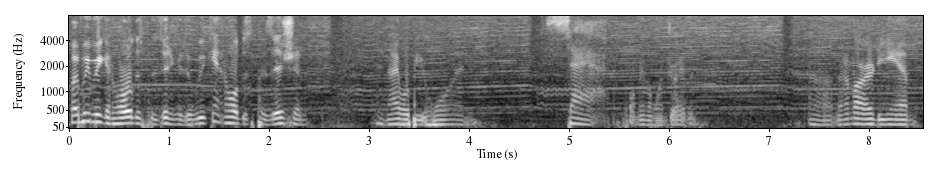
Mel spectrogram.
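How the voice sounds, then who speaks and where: Over noticeable background noise, a man of medium pitch talks at a very fast pace with fairly even intonation, broken by long, frequent pauses. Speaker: gaming youtuber. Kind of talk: gameplay commentary. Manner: casual, rambling.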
